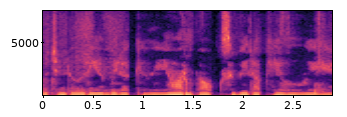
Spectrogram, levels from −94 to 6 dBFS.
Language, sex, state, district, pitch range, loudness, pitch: Hindi, female, Uttar Pradesh, Hamirpur, 145-155 Hz, -16 LUFS, 150 Hz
